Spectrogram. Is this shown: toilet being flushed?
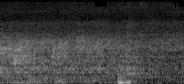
yes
